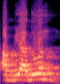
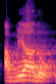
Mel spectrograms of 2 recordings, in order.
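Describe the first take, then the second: First: The word ends with an added n sound. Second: The word ends on a plain u sound. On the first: The speaker calls it wrong. "Gak boleh membaca abyadun" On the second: The speaker calls it right. "Yang benar apa? Abyadu, dilarang tan tanwin"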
